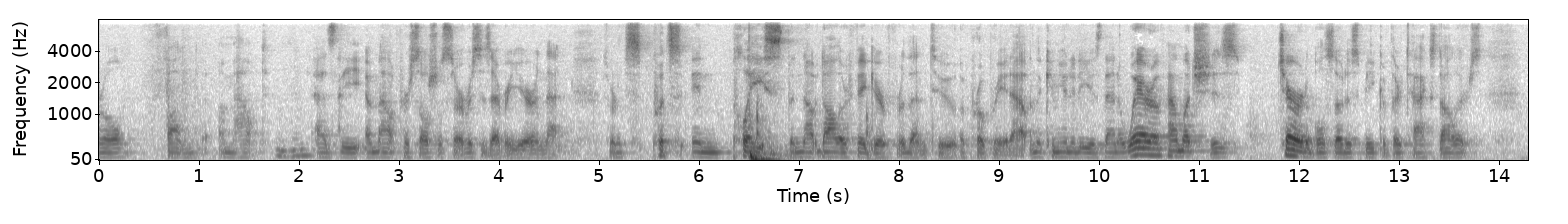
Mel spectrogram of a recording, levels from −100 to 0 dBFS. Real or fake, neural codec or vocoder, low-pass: real; none; 7.2 kHz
